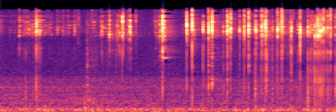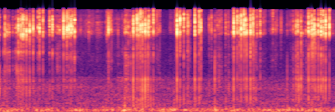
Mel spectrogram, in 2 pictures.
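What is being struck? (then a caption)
Small textured copper metal disc. Long painted nails scratch and tap quickly across a small, flat, round copper-toned metal disc earring with a scale-textured surface, held in the hand. Rapid dry scrapes and sharp, bright ticks stop short with no ring, over a steady low background hum.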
